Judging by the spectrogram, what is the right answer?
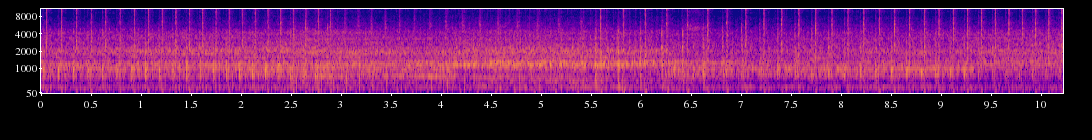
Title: Engine sound problem noiz problem fildmarsan..auto repair oshidur islam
